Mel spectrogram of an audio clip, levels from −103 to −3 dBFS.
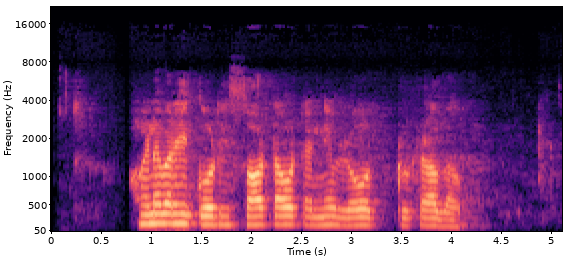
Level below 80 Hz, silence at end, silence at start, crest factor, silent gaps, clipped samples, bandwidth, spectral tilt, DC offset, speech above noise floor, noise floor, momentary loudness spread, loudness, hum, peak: -60 dBFS; 1.05 s; 0.8 s; 18 dB; none; under 0.1%; 7 kHz; -8.5 dB/octave; under 0.1%; 45 dB; -62 dBFS; 15 LU; -18 LUFS; none; -2 dBFS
